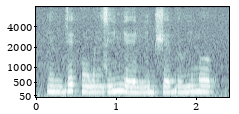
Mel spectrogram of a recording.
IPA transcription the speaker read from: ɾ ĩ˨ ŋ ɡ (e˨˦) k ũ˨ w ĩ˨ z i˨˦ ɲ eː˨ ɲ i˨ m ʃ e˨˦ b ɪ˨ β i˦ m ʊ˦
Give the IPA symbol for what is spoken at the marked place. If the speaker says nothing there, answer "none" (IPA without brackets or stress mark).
e˦˨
